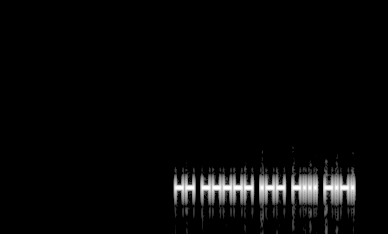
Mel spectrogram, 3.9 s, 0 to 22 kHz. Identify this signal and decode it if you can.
Morse code, heard as a keyed tone, about 43 wpm, 700 Hz. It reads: M0WBC
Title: DXCC-100 Call Signs - 5 Characters - 45wpm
